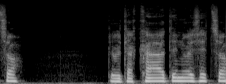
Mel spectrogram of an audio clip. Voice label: "cad", welsh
